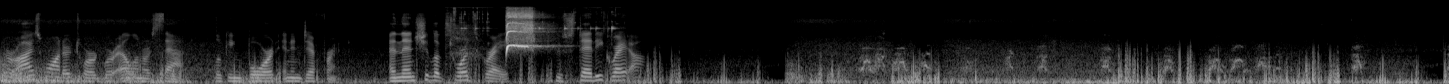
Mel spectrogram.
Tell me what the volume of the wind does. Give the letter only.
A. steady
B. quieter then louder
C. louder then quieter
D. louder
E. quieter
B.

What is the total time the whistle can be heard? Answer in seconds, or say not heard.
2 s.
